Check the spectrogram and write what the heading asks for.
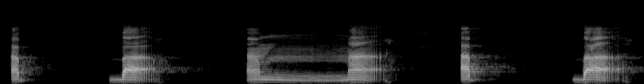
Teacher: it's pronounced by joining the two lips together colliding the two lips together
